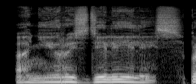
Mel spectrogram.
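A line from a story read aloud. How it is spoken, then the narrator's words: Whisper. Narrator (Russian): прошептал Рипсак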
